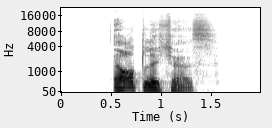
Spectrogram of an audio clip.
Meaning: strong/mixed nominative/accusative neuter singular of örtlich
- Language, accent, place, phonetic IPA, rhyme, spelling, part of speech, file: German, Germany, Berlin, [ˈœʁtlɪçəs], -œʁtlɪçəs, örtliches, adjective, De-örtliches.ogg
